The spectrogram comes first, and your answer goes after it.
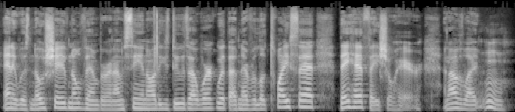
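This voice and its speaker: A woman police officer telling an animated story in an interview, acting out what she said at the time. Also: deep voice, brisk. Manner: animated, acts out her own quotes.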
